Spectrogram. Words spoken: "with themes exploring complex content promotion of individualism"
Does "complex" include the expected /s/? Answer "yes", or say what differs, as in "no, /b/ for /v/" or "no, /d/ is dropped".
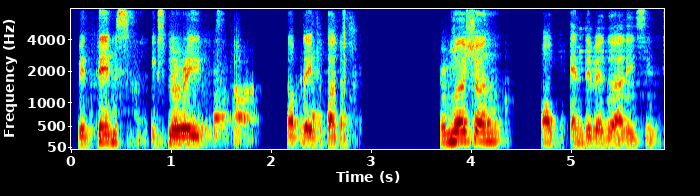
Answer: no, /s/ is dropped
